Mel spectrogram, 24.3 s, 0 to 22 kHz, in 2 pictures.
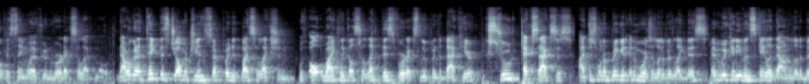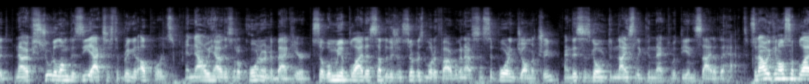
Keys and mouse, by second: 0.1 l, 1.5 Tab, 1.7 alt+3, 1.7 alt+click, 2.1 g, 2.9 p, 4.4 z, 4.8 alt+right click, 5.6 shift+middle click, 6.1 middle click, 6.7 click, 6.7 z, 7.1 click, 7.2 e, 7.8 x, 9.2 click, 10.0 s, 10.4 click, 10.6 s, 11.4 click, 11.6 middle click, 12.3 e, 12.9 z, 13.8 click, 14.2 middle click, 14.7 x, 14.9 middle drag, 14.9 z, 15.6 z, 15.7-16.1 drag, 16.4-16.8 drag, 16.8 z, 17.2 ctrl+1, 17.6 ctrl+2, 18.1-18.6 drag, 19.3 z, 19.3-19.7 middle drag, 20.0 middle click, 20.4 a, 20.7 middle drag, 20.7 a, 21.0 click, 21.4 click, 21.9 middle drag, 23.2 click, 23.3 Tab, 23.5 Tab, 23.5 drag, 23.7 ctrl+1.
